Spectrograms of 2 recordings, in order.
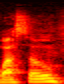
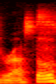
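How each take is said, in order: First: The name begins with a W sound instead. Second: The name begins with a clear R sound. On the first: "my brother couldn't say his R's" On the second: "his name's Russell"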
